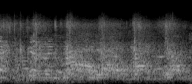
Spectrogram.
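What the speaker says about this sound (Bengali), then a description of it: "বিভিন্ন পোস্টার প্রদর্শন করে স্লোগান দেন তারা" Crowd of technical students chanting slogans together at a street protest in Tejgaon, Dhaka, a dense roaring mass of voices rising and falling in rhythmic surges.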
